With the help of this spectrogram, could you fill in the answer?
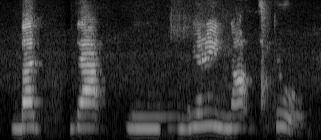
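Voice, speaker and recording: Music plays in the background. Over it, a woman speaks in a high pitch. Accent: Vietnamese. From Vietnam. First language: Vietnamese. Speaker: online business owner. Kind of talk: live stream guest answer. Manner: halting, many fillers.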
